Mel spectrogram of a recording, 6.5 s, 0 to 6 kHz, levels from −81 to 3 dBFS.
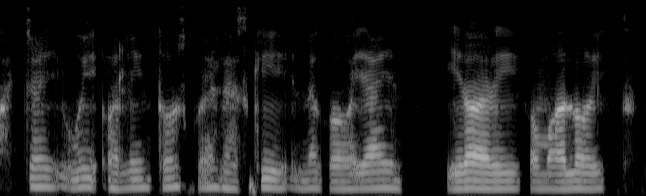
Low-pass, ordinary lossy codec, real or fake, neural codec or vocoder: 5.4 kHz; none; fake; codec, 44.1 kHz, 7.8 kbps, Pupu-Codec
